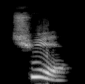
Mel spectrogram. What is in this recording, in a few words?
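"却" Chinese, què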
